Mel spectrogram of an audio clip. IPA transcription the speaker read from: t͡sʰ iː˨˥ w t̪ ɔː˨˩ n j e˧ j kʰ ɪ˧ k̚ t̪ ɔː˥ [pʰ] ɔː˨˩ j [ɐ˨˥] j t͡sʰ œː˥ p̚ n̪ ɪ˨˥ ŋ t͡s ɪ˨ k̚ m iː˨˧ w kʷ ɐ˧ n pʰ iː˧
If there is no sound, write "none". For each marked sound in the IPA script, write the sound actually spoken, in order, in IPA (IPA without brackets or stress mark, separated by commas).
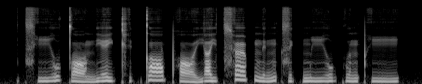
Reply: pʰ, ɐ˧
